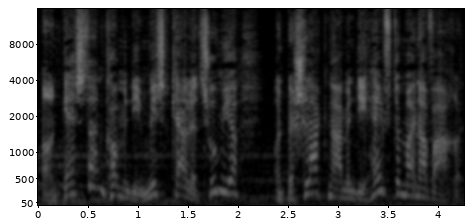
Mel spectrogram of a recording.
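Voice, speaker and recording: Shrewd, very animated fantasy merchant. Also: male voice, fairly high pitch, moderate pace, creaky, heavily acted. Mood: indignant grumbling. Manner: haggling, disdainful, self-important. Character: shrewd, grumbling, self-important male town merchant. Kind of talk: fantasy video game dialogue acting. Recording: music behind the voice.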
